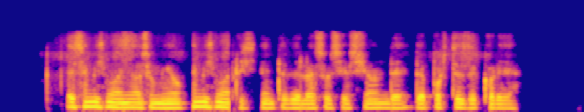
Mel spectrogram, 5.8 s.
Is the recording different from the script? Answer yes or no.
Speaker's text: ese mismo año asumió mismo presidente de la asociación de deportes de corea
no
